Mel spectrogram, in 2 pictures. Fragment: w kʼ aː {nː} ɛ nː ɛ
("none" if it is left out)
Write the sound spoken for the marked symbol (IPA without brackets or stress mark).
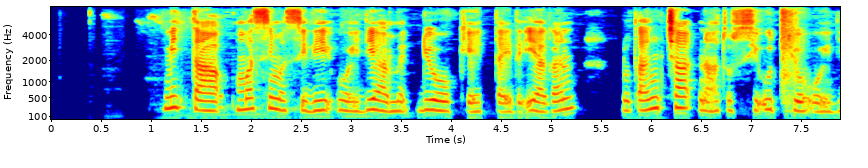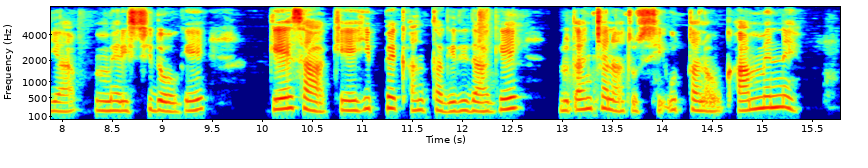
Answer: mː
